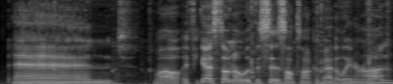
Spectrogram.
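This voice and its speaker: This man's voice sits at a medium pitch. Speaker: gaming video creator. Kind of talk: gameplay commentary. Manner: fast; halting with many fillers.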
